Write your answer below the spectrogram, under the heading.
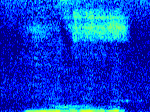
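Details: Snoring from a sleeping Siberian Husky, a deep humming rattle in three joined pulses over two seconds, each breath a steady low buzz, the last rising a little in pitch, then quiet.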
